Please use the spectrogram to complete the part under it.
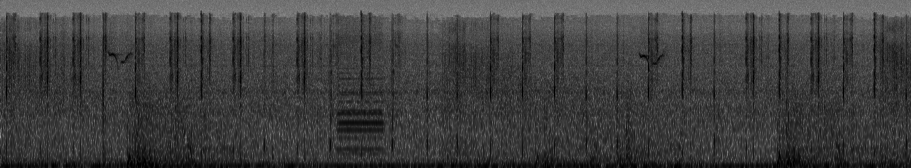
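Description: A low rumble of city traffic hums steadily.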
